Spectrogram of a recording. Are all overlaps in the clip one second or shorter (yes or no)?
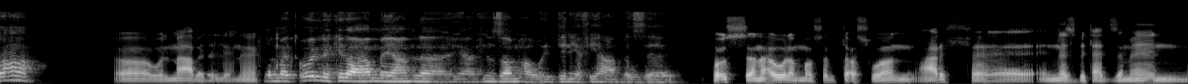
yes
